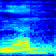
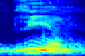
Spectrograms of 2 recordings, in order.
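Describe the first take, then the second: First: The surname is said with a Spanish pronunciation. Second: The surname is said with an English pronunciation. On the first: This is how it is said in Spain. "Mi segundo apellido en España es real" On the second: This is how it is said in the United States and England. "en Estados Unidos y en Inglaterra me van a decir Real"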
